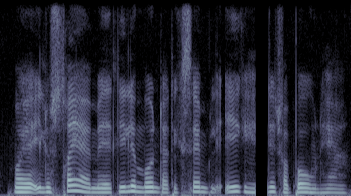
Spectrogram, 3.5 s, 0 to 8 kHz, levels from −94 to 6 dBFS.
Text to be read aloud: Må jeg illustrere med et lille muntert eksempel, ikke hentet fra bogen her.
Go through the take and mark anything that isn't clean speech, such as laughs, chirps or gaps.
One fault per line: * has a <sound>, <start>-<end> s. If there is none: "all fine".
* has a dropout, 2.6-2.7 s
